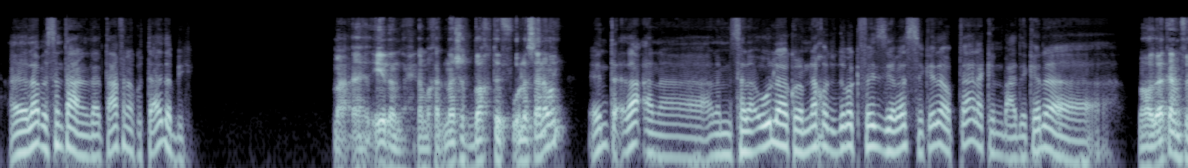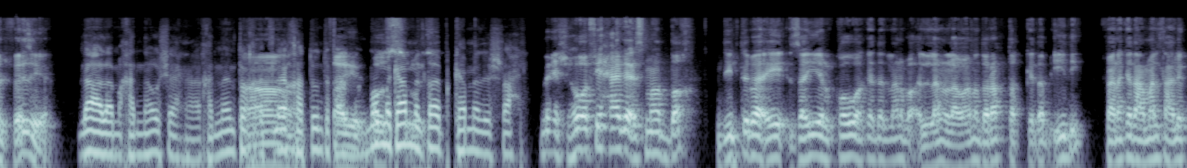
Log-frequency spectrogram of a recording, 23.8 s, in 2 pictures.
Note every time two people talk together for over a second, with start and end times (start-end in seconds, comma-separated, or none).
14.3-16.3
